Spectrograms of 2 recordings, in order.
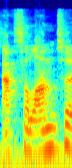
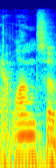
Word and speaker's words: Atalanta: But anyway, let's see how we can get on against Atalanta. Is that how you pronounce it? I've been saying Atlanta, but it's Atalanta. I was missing an A.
